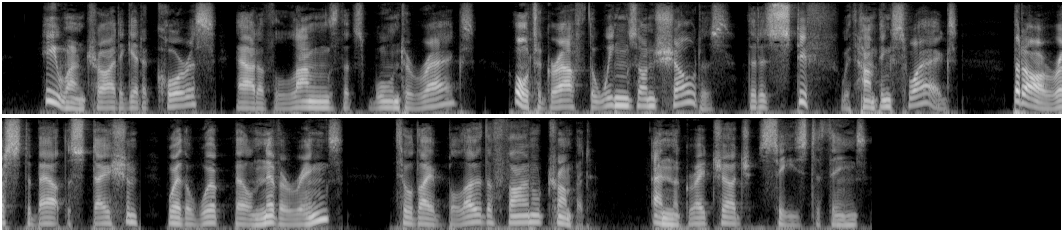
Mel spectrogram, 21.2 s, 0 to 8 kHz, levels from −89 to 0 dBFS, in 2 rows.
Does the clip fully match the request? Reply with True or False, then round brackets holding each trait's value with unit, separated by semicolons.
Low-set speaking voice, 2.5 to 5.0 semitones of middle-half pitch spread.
True (120 Hz; 4.3 semitones)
